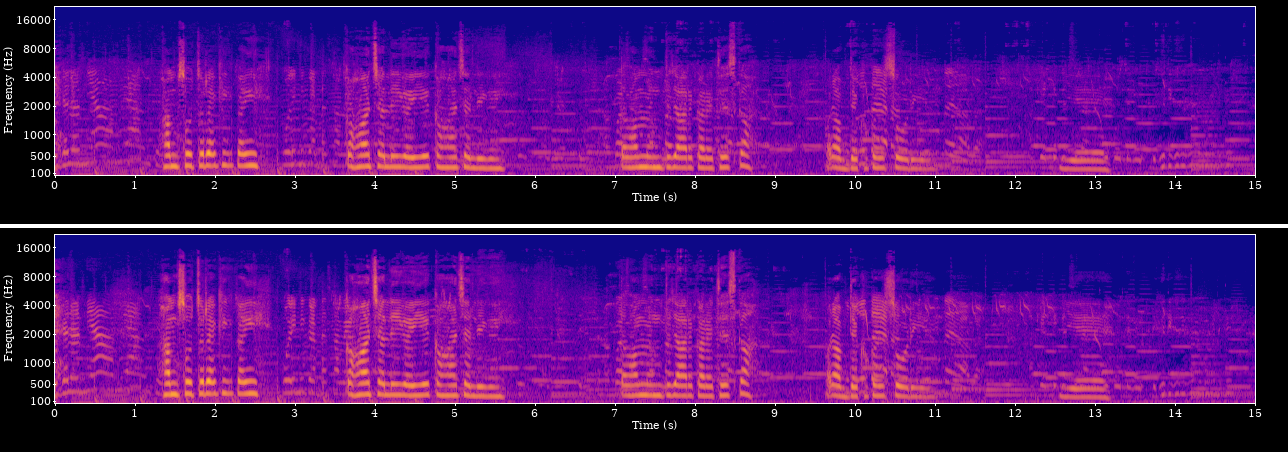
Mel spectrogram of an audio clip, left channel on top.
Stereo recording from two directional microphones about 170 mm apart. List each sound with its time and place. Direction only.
0.1 s music: 35° left (ahead or behind)
0.9 s speech: centre (ahead or behind)
3.6 s a woman's voice: 15° left (ahead or behind)
7.1 s a woman's voice: 25° left (ahead or behind); by 11.0 s centre (ahead or behind)
12.6 s speech: centre (ahead or behind)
